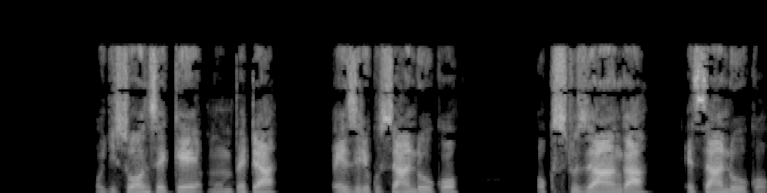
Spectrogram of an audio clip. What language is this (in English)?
Ganda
